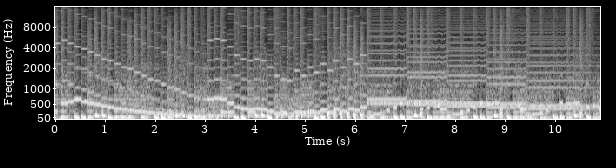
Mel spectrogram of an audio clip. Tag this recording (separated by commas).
Video game music, Music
